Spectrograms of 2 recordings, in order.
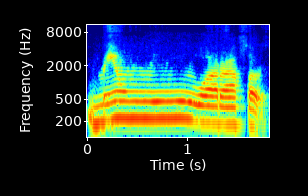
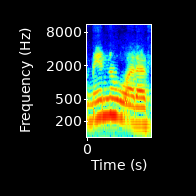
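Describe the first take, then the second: First: The n merges nasally into the following w. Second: The n is pronounced clearly before the w. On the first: The speaker calls it right. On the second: The speaker calls it wrong.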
